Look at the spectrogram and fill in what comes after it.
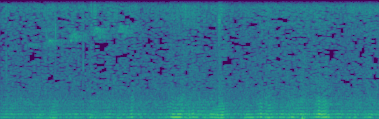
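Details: Asian honey bees (Apis cerana) from a strong cultivated colony in a box hive during honey harvest, a steady low droning hum with a clear tone and its overtone, swelling briefly in loudness midway.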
